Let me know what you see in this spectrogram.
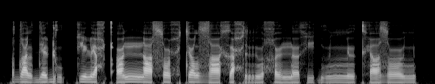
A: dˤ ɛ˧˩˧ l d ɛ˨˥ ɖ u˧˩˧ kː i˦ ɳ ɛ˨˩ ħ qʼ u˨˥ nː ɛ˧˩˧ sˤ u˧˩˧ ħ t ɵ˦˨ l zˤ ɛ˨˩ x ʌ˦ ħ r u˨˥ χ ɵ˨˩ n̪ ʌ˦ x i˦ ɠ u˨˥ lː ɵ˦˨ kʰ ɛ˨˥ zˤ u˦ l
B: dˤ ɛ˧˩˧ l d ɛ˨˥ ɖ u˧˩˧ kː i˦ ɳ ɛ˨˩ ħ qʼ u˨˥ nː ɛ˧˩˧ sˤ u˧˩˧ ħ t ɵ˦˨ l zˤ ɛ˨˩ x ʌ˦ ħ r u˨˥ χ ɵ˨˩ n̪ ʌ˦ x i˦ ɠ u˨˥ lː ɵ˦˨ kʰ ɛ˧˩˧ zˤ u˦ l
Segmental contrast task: A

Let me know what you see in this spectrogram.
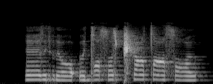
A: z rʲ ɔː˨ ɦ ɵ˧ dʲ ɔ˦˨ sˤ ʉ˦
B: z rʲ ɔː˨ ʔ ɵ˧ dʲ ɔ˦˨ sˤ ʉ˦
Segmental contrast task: B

